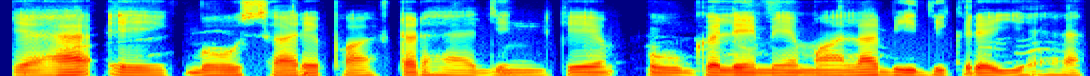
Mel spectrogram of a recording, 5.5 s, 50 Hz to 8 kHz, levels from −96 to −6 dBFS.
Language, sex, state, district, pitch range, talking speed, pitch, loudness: Hindi, male, Uttar Pradesh, Saharanpur, 95-105 Hz, 165 wpm, 100 Hz, -21 LUFS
